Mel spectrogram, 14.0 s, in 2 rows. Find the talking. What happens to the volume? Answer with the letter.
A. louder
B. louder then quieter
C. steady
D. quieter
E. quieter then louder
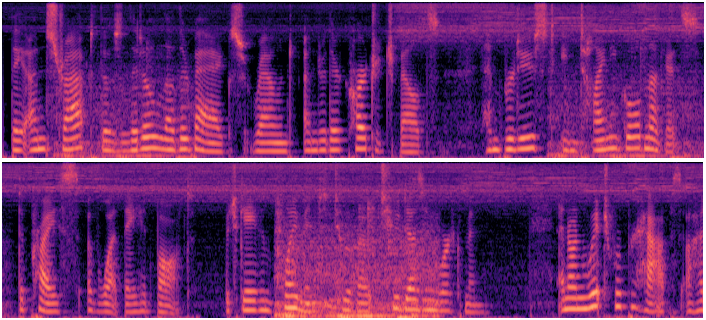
C.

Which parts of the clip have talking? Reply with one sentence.
The talking can be heard from 0.0 to 13.9 s.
